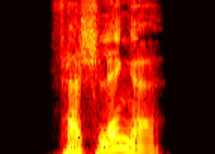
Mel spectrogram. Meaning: first/third-person singular subjunctive II of verschlingen
- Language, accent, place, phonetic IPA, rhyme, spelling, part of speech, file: German, Germany, Berlin, [fɛɐ̯ˈʃlɛŋə], -ɛŋə, verschlänge, verb, De-verschlänge.ogg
